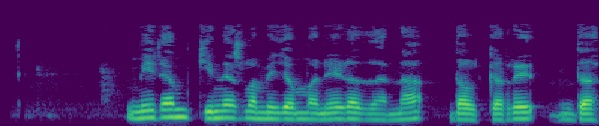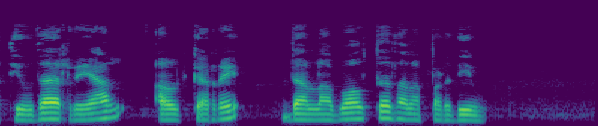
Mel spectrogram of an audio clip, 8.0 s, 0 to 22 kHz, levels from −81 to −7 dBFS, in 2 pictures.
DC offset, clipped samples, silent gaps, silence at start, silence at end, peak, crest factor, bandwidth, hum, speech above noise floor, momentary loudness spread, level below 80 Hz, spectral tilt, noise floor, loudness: under 0.1%; under 0.1%; none; 0.85 s; 0.75 s; -10 dBFS; 18 dB; 11.5 kHz; none; 38 dB; 7 LU; -78 dBFS; -6 dB/octave; -65 dBFS; -28 LUFS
